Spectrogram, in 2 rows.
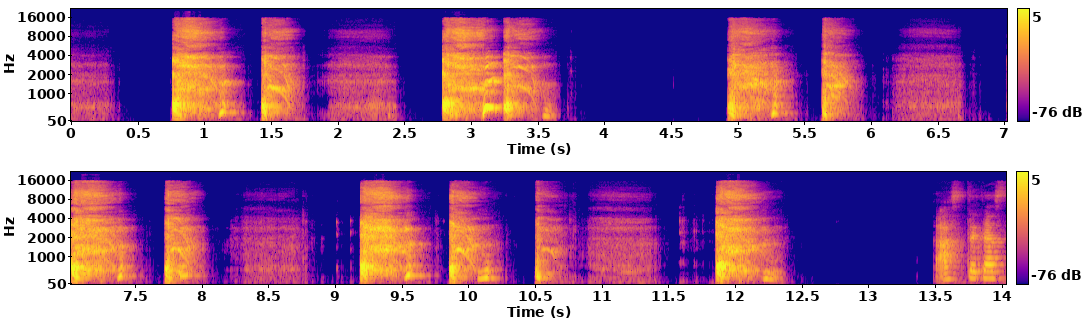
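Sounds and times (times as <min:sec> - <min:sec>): woman coughing hard: 0:00.8 - 0:01.8, 0:02.8 - 0:03.7, 0:04.9 - 0:06.0, 0:07.0 - 0:08.1, 0:09.2 - 0:10.8, 0:11.9 - 0:12.4.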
